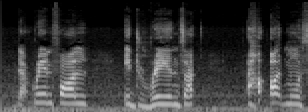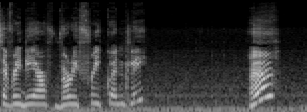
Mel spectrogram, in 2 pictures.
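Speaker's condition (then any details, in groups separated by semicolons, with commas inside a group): No condition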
